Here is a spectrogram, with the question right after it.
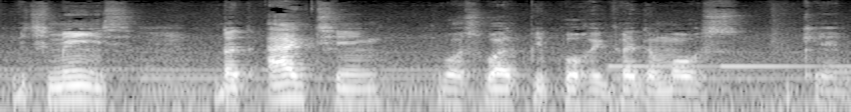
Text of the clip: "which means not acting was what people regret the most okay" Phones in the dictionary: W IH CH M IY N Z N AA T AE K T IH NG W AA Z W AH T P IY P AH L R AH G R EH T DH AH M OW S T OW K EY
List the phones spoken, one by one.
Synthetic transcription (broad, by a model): W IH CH M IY N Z N AA T AE K T IH NG W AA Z W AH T P IY P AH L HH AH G EH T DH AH M OW S T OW K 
